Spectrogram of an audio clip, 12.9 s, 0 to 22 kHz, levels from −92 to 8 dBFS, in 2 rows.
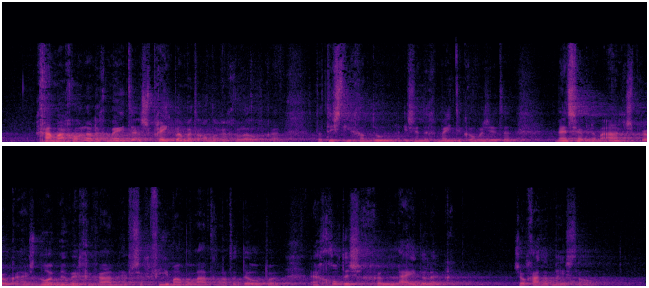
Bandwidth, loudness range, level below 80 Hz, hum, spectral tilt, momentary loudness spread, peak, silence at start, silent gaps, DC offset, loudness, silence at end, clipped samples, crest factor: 15.5 kHz; 4 LU; -72 dBFS; none; -5 dB/octave; 11 LU; -16 dBFS; 0 s; none; under 0.1%; -40 LUFS; 0 s; under 0.1%; 24 dB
